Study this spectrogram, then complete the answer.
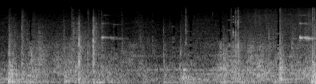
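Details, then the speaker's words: La Motte watermill running after the pit-wheel was moved away from the pinion and a new neck-bearing was fitted: uneven wooden clunks as the gears mesh roughly because of worn cogs and lantern pinion rungs, which are due for replacement; it still runs far better than before. "The running will definitely be improved if we replace the cogs and rungs on the lantern pinion."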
